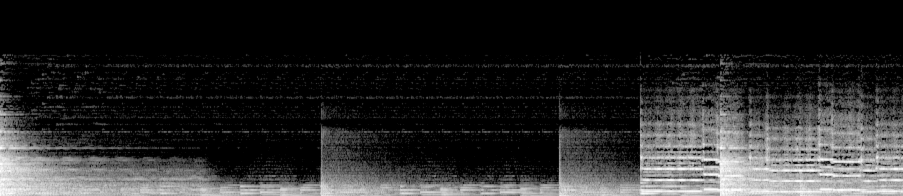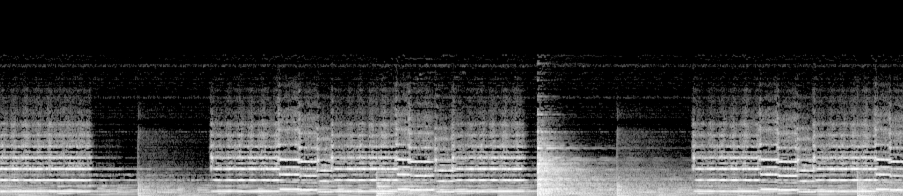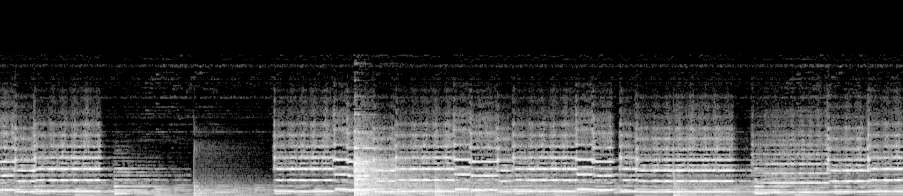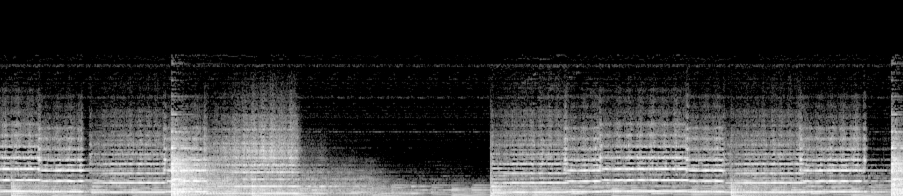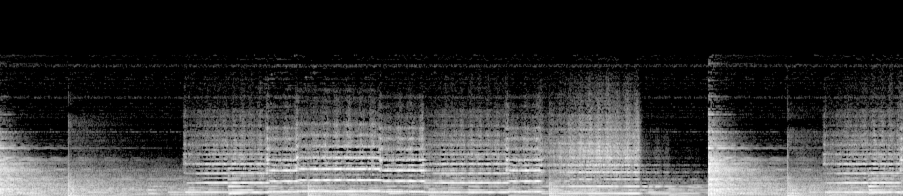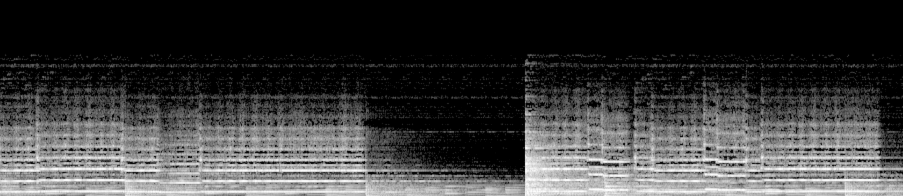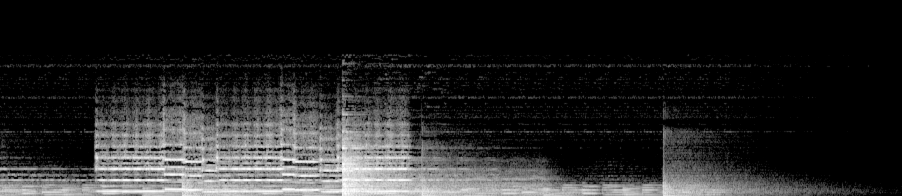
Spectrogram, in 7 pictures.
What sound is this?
Dulcet flute - Music track
Dulcet flute.
Synths:Ableton live,Kontakt.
